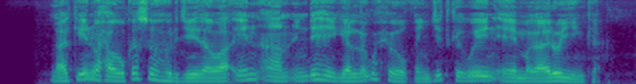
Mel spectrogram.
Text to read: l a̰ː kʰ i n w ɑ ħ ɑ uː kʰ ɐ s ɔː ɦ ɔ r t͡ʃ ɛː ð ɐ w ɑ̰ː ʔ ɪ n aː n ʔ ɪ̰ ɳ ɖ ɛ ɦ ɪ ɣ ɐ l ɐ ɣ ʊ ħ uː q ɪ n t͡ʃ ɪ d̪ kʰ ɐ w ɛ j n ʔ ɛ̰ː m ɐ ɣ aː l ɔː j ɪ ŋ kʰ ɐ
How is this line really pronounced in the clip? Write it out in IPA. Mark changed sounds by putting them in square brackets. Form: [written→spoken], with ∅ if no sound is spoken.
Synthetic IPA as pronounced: l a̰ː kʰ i n w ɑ ħ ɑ uː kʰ ɐ s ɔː ɦ ɔ r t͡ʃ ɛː ð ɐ w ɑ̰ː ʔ ɪ n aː n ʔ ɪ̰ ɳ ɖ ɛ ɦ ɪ ɣ ɐ l ɐ ɣ ʊ ħ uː q ɪ n t͡ʃ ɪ d̪ kʰ ɐ w ɛ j n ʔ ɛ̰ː m ɐ ɣ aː l ɔː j ɪ ŋ kʰ ɐ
